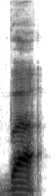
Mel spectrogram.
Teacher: ini juga termasuk huruf Qalqalah yaitu bak coba begitu memantul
